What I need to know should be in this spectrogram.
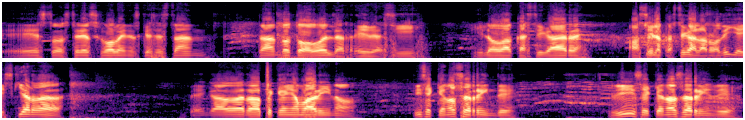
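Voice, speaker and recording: A man's voice: on the low side, measured pace, pushed and bright. A man with a Mexican accent gives live play-by-play wrestling commentary, repeating himself as he follows each move. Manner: repetitive, narrating each move as it happens.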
